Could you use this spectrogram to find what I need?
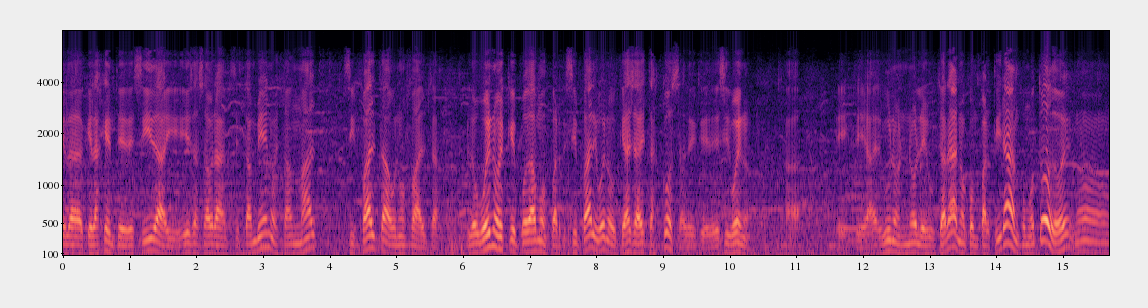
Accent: Santa Cruz, Argentina; born there; soy nacido en Santa Cruz, aparte, y conozco las obras desde allá.

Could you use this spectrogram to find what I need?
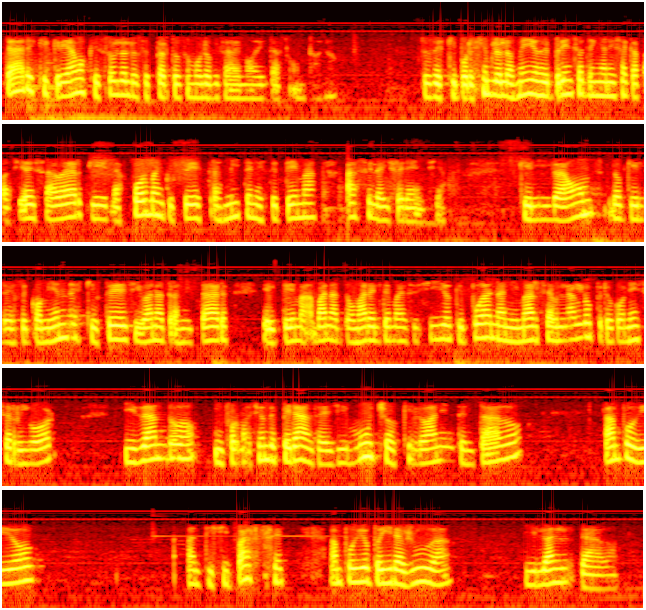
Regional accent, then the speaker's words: Uruguay; eso es lo más duro para nosotros como uruguayos

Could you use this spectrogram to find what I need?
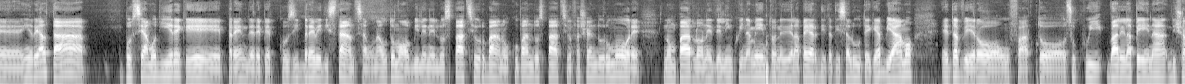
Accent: Rome, Lazio, Italy; born there; now in Milan, Italy; Io sono nato a Roma, ero un motociclista sfegatato

